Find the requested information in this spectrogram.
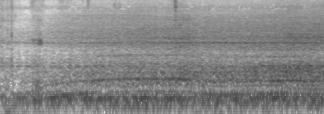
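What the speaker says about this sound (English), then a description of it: "school bus coming, and that sounds like a race car" A school bus passes on a street, a steady loud engine roar and road rumble that keeps up for the whole stretch without a break.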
